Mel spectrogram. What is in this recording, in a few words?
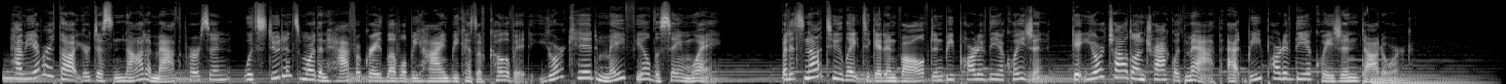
English Radio; Bedtime Math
